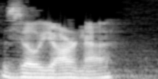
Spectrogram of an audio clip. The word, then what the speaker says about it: Zilyana: And then Zilyana, or Zilyana, which is pronounced Zilyarna.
